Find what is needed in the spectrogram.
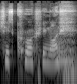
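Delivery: clichéd stock English accent. Retelling a scene, the speaker redoes a line in an accent: put-on English accent. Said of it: "I need to do the accent".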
